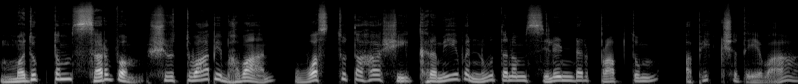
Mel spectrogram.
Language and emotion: Sanskrit, surprised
